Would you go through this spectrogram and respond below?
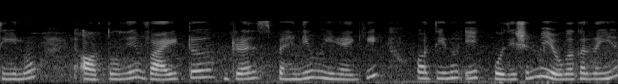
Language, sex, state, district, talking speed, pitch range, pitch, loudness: Hindi, female, Bihar, Sitamarhi, 175 wpm, 245-300 Hz, 265 Hz, -26 LUFS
